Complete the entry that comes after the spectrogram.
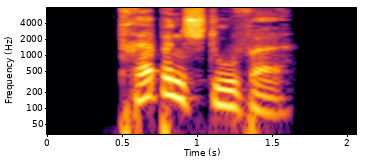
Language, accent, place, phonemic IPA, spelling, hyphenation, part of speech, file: German, Germany, Berlin, /ˈtʁɛpənˌʃtuːfə/, Treppenstufe, Trep‧pen‧stu‧fe, noun, De-Treppenstufe.ogg
- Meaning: step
